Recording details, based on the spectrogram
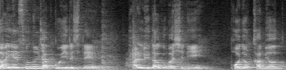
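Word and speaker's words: טליתא קום: 달리다고 많이 아셨죠? 이게 아람어인데 원어로 그대로 말씀드리면 탈리다쿰이래요. 발음이.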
